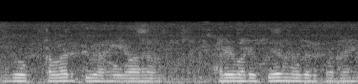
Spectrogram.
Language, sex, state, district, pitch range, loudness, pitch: Hindi, male, Gujarat, Valsad, 145-155 Hz, -15 LUFS, 145 Hz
